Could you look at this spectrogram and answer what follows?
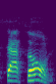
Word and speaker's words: Sasson: you asked so I first heard it with sassin when he joined the team a couple years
